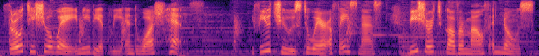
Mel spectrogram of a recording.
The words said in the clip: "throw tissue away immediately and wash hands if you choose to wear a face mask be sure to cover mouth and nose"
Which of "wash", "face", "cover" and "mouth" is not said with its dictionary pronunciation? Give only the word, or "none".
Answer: none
